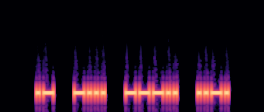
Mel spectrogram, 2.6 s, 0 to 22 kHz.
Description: Morse code, heard as a keyed tone, about 34 wpm, spaced as for 25 wpm, 700 Hz. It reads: AB8F
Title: USA Call Signs - 4 Characters - 2x Character Spacing - 35wpm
